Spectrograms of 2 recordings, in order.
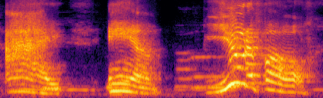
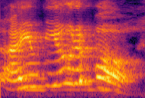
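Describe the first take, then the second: First: Slow, heartfelt affirmation, swelling on the last word; with feeling and conviction. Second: Very high, delighted affirmation after a laugh; giddy, high-pitched declaration; exuberant conviction. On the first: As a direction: declare it with conviction, stretching the final word. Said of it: "you say it with feeling". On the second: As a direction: sing it out high with feeling. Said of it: "You say it with conviction". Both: Shown as a demonstration.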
